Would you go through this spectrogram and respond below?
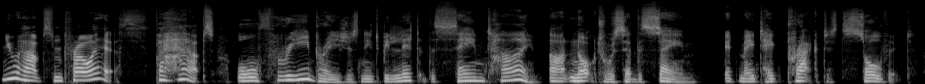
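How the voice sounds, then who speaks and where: An actor voicing an earnest, troubled teenage boy wizard in a video game, wary of dark magic, speaking in a measured, grave and articulate way. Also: a little high, no echo, studio quality. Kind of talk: video game character dialogue.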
